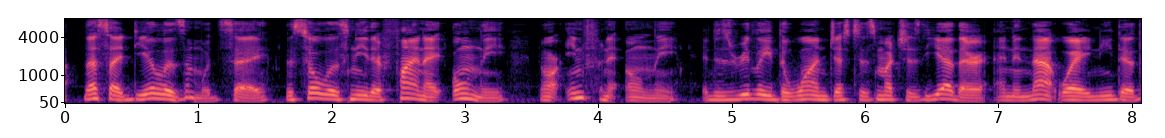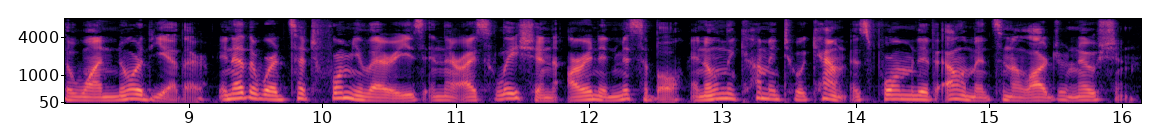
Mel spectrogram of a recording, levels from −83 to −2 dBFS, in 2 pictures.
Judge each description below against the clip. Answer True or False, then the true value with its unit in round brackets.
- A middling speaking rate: False (215 wpm)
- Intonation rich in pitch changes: False (4.5 semitones)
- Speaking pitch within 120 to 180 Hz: True (135 Hz)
